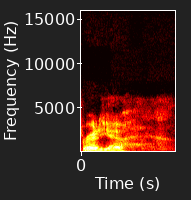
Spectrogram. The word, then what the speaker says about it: rodeo: my first is that rodeo italian no well sir i feel like i should inform you it's actually pronounced rodeo that would explain the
